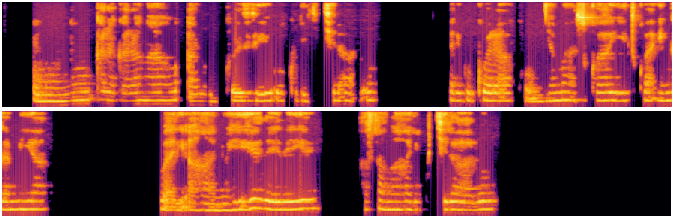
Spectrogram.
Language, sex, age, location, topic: Kinyarwanda, female, 18-24, Huye, agriculture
